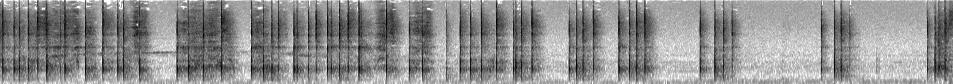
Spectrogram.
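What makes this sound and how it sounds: Long nails tap and scratch the lid top and rim of a medium yellow plastic hair-mask jar held in the hands. Quick bursts of sharp, dry, clicky taps are separated by short pauses, with soft scratching in between. The taps have a midrange plastic tone with almost no low end and stop dead with no ring.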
